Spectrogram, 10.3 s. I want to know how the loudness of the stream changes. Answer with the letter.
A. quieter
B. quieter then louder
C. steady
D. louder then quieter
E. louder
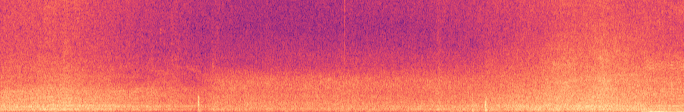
E.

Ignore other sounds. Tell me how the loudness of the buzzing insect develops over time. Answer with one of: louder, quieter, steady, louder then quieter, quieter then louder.
quieter then louder.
